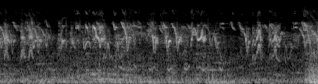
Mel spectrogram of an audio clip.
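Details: Several sparrows chirping together in the morning while playing with water: dense, high, rapid tweets and chips overlapping throughout, with faint low background rumble.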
